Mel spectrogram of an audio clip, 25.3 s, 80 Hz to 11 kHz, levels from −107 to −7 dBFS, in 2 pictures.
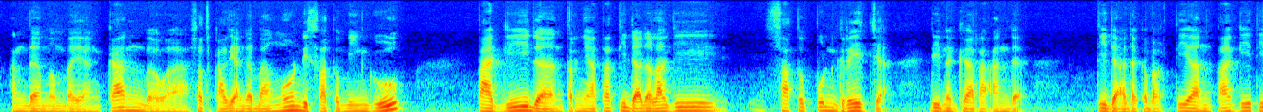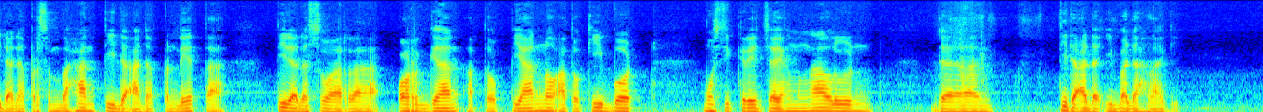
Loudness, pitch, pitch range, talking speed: -31 LUFS, 100 Hz, 90-105 Hz, 115 wpm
